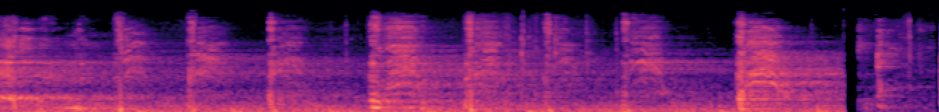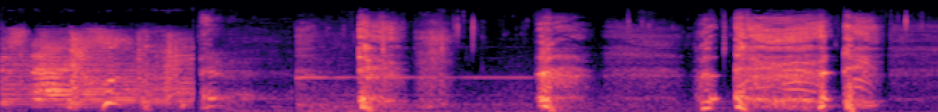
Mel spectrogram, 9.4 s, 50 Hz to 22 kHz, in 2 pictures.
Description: A supercut of 3365 coughs and sneezes from Every Movie Cough, the world's most complete collection of cinematic coughs and sneezes.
